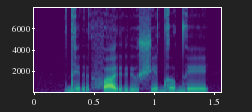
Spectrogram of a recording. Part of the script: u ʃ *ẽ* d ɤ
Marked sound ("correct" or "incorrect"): incorrect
